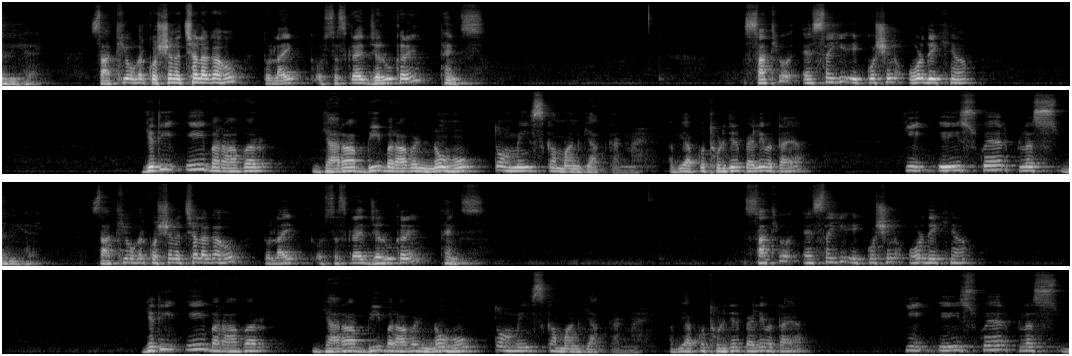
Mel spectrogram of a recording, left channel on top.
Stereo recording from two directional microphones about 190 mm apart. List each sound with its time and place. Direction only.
0.9 s speech: 45° left (ahead or behind)
2.6 s speech: 40° left (ahead or behind)
7.3 s speech: 45° left (ahead or behind)
12.0 s speech: 40° left (ahead or behind)
19.7 s speech: 35° left (ahead or behind)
